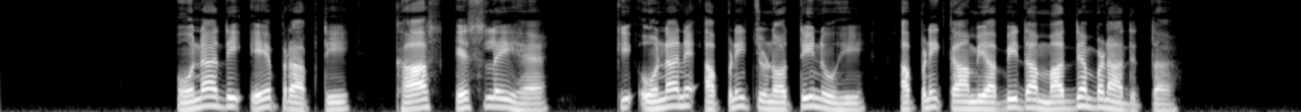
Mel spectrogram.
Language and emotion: Punjabi, neutral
